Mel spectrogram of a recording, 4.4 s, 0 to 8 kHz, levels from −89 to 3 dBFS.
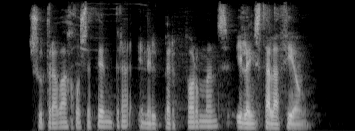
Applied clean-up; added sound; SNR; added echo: neural separator model SepFormer DNS4.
